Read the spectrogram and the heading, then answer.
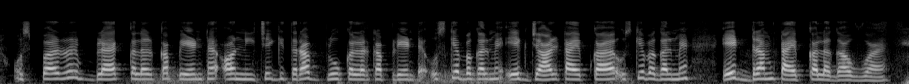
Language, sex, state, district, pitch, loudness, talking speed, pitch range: Hindi, female, Bihar, Saran, 240 Hz, -22 LUFS, 215 wpm, 230-255 Hz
